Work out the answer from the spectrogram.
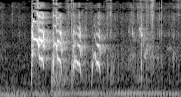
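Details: Pet male Indian ringneck parakeet calling his mates: a quick burst of four harsh, buzzy squawks with falling pitch, one after another in under a second, then quieter trailing notes over a low background hum.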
